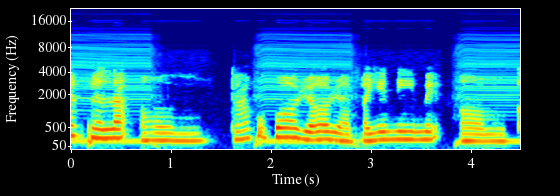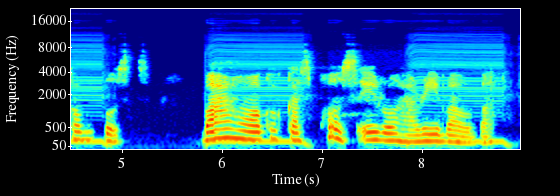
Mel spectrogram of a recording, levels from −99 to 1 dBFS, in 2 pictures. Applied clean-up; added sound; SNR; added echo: none; Telephone; 17 dB; none.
